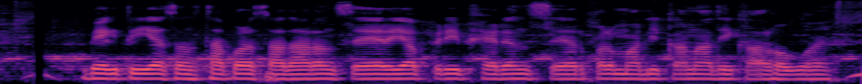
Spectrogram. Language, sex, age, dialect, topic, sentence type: Magahi, male, 18-24, Southern, banking, statement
